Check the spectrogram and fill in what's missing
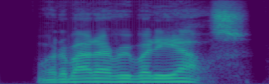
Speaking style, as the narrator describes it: Ryan asked

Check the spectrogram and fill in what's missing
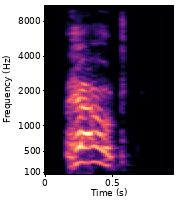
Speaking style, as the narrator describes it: yelled, his voice cracking with the strain of it

